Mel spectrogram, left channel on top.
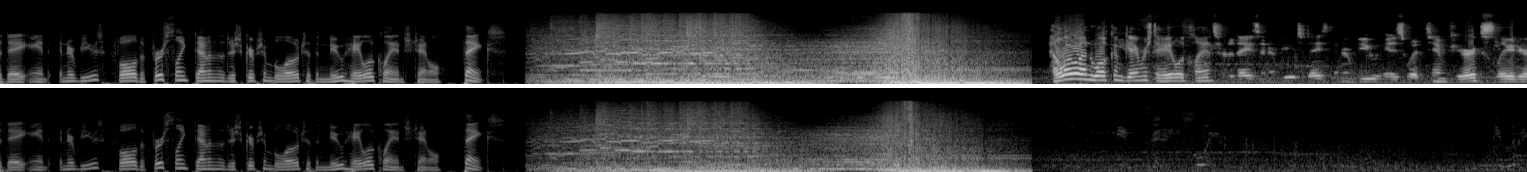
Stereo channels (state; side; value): quieter; right; 7.4 dB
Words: Day and interviews, follow the first link down in the description below to the new Halo Clans channel. Thanks. Hello and welcome, gamers, to Halo Clans for today's interview. Today's interview is with Tim Furix,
